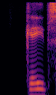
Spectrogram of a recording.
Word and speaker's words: Caitriona: Suena como Kate pero se escribe distinto».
